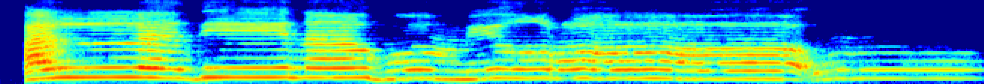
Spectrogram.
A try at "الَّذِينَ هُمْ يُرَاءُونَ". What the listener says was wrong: Nah, itu tinggi sekali. Yuraun. Terangkat sekali itu. Alladzina hum yuraun. Turunkan. Turun. Kan irama genap. Jadi kita berirama ibaratnya naik kendaraan motor misalnya gitu kan. Kita mau berhenti nih, jangan ditancap, itu jalan lagi tuh kendaraannya. Jadi diturunkan.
